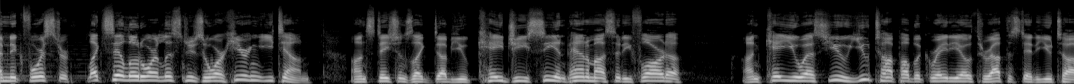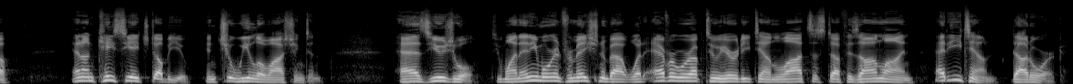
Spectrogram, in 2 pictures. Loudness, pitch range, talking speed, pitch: -21 LUFS, 130-170 Hz, 180 wpm, 150 Hz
